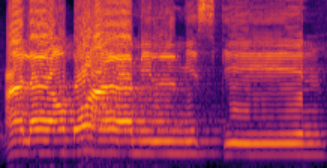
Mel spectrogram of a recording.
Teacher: Cukup nanti ditarik suara lamnya, dialirkan sedikit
